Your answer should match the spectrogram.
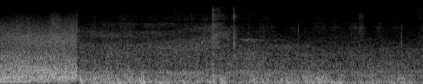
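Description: Steady outdoor background hiss that cuts off abruptly under a second in, giving way to a quieter, low street rumble.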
